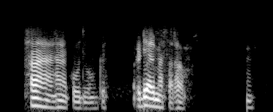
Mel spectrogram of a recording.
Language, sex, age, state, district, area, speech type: Santali, male, 18-30, West Bengal, Birbhum, rural, conversation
